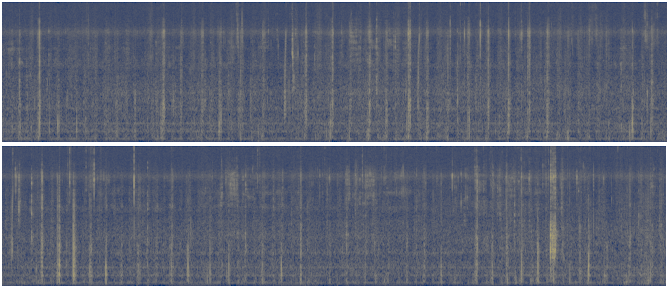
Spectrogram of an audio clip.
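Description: Close-miked eating sounds: chewing and lip smacks on a mouthful of rice, salted fish and raw leafy vegetables, a stream of irregular wet clicks with one sharper click near the end. A steady low hum runs underneath.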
